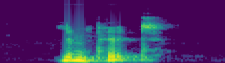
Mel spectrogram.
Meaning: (noun) Any of various gastropods with a conical shell shape (patelliform) and a strong, muscular foot that they use to create strong suction to cling onto rocks or other hard surfaces
- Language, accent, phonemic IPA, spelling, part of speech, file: English, Southern England, /ˈlɪm.pɪt/, limpet, noun / verb, LL-Q1860 (eng)-limpet.wav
